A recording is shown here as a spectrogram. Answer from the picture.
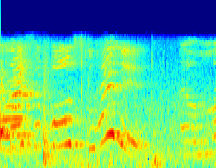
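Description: Children's speech: boys talking, with lively, rising and falling voices.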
